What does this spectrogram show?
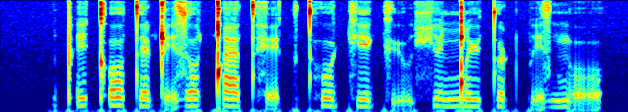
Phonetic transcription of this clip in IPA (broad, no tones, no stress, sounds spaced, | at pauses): pʼ i kʼ o t̪ e ʈ ḭ z o ǃ æ t̪ʰ ḛ k t̪ʰ u kʲ e kʲ ṵ ç y ŋ͡ǃ y t̪ o ʈ p ḭ z n̪ o̰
